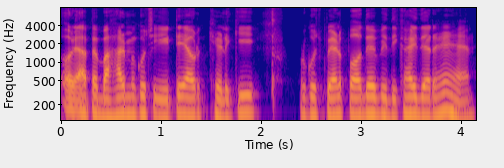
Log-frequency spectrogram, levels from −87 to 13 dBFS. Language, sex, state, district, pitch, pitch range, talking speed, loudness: Hindi, male, Jharkhand, Garhwa, 135 Hz, 125-135 Hz, 260 wpm, -18 LUFS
